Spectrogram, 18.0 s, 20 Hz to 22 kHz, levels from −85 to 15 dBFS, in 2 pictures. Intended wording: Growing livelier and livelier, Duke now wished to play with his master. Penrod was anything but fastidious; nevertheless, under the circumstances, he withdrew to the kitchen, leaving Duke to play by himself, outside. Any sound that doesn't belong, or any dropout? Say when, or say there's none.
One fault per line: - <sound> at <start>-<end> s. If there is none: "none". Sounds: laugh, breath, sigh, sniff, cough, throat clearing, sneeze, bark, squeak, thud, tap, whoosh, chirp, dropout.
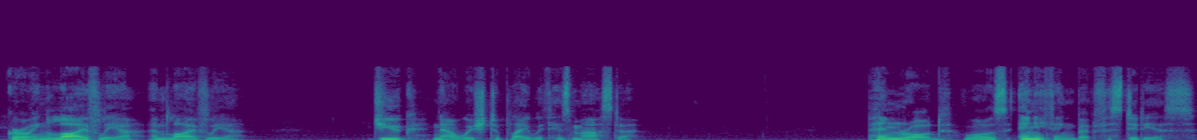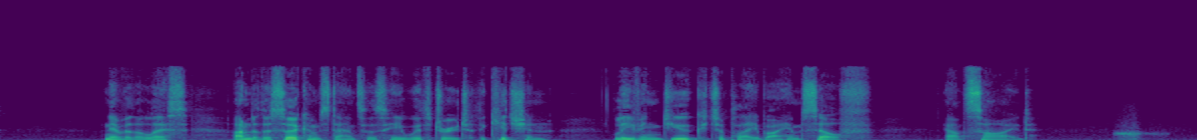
- whoosh at 17.3-17.8 s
